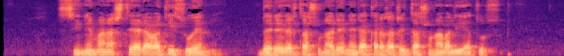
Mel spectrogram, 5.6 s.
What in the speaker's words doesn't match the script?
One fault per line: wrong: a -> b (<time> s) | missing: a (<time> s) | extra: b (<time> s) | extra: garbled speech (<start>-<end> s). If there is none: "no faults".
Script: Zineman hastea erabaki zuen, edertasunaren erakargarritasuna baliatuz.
extra: bere (2.7 s)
